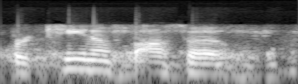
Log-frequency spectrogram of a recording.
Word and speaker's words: Burkina Faso: just going to tell you that uh country's pronounced Burkina Faso say that it had a missionary over there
